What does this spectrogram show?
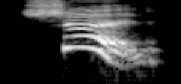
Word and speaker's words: should: l is silent could when we say could would should we do not hear the l at all the l is silent another odd thing about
